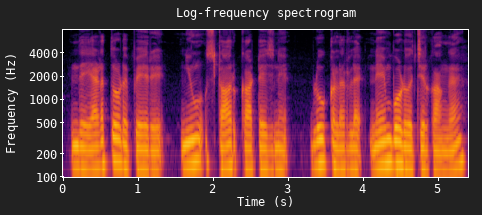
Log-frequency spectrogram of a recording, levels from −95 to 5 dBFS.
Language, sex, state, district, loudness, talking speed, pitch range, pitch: Tamil, male, Tamil Nadu, Nilgiris, -18 LUFS, 120 wpm, 115-140 Hz, 120 Hz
